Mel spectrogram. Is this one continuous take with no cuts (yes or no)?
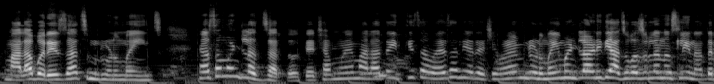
yes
